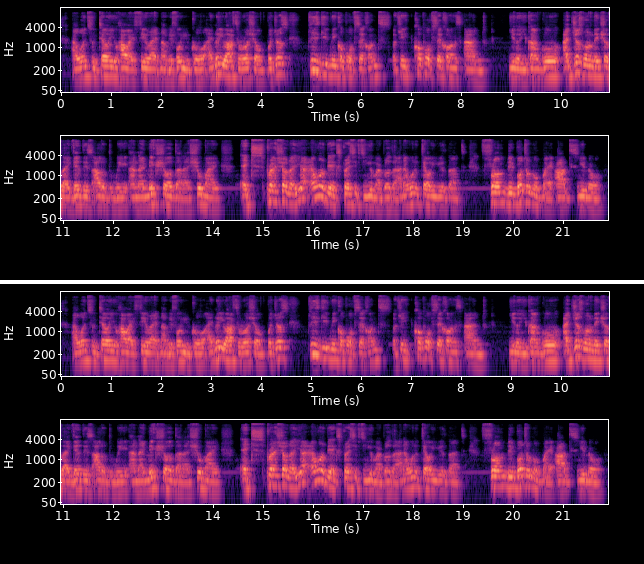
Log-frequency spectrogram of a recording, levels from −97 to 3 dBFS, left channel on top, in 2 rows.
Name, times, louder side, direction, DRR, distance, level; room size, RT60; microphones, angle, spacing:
voice 1, 0.2-4.5 4.9-8.5 9.0-21.7, left 2 dB, 25° left, 0.8 m, -29 dB
3.6 x 2.1 x 2.4 m
head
